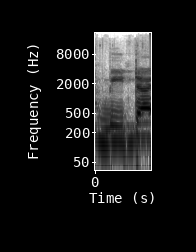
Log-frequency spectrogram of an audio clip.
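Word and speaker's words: beta: मुझे समझ नहीं आता इसका स्पेलिंग होता है बेटा ऐसे लिखते हैं ठीक है लेकिन पढ़ा जाता है बीटा ठीक है ये भोजपुरी से बाहर है अंग्रेज लोग हैं इसी को हम लोग बेटा पढ़ते हैं हिंदी में और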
